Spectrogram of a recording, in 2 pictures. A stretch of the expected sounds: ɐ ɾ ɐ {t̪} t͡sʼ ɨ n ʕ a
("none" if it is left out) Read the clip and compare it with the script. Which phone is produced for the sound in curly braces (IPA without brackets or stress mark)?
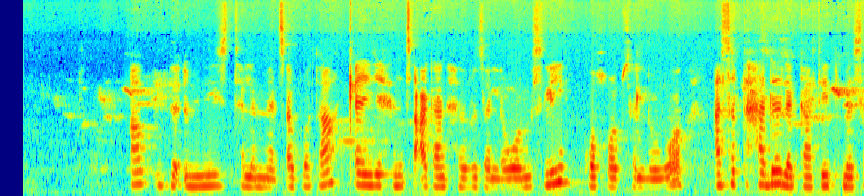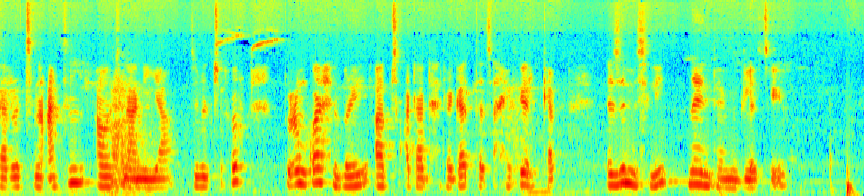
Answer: t̪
